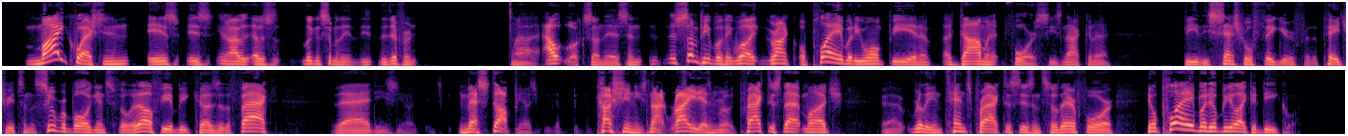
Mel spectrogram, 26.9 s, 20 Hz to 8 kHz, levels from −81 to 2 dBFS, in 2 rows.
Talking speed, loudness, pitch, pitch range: 210 wpm, -22 LUFS, 120 Hz, 105-145 Hz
